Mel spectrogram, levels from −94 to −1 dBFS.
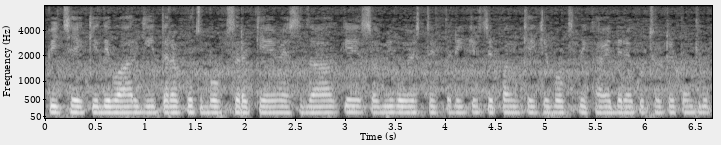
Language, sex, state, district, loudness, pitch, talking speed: Hindi, female, Rajasthan, Bikaner, -17 LUFS, 160 Hz, 235 wpm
